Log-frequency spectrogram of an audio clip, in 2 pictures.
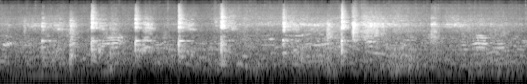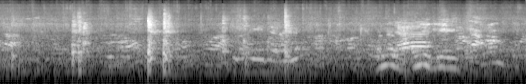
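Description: Omelette frying in an iron pan at a temple fair food stall in Phayao, soft sizzling under sharp clanks of utensils against the pan, with people talking nearby throughout.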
